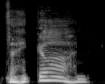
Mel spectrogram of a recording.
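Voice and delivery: lightly voiced sigh of relief; relieved thanks. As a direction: let the tension drop out as he says it. Lois sags in relief.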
